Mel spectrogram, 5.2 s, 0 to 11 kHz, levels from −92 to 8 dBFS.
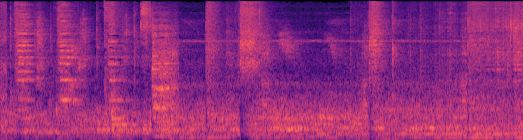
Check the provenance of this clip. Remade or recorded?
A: recorded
